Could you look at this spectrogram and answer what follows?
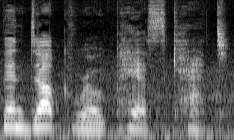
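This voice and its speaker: A woman's voice: fairly low pitch, very slow. A middle-aged woman reading a picture book aloud to children in a storytelling style, recorded outdoors on a patio. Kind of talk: slow read-aloud storytelling. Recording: some background noise, outdoor ambience.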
